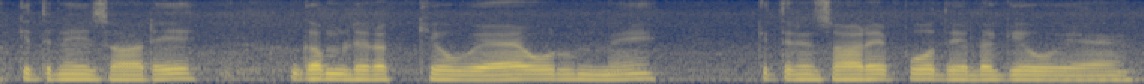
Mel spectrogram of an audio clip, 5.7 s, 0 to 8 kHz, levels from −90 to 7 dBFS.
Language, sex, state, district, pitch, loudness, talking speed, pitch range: Hindi, male, Uttar Pradesh, Shamli, 125 Hz, -18 LUFS, 145 wpm, 120-135 Hz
